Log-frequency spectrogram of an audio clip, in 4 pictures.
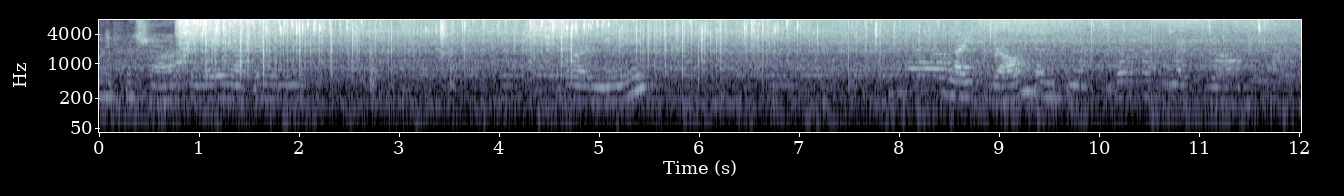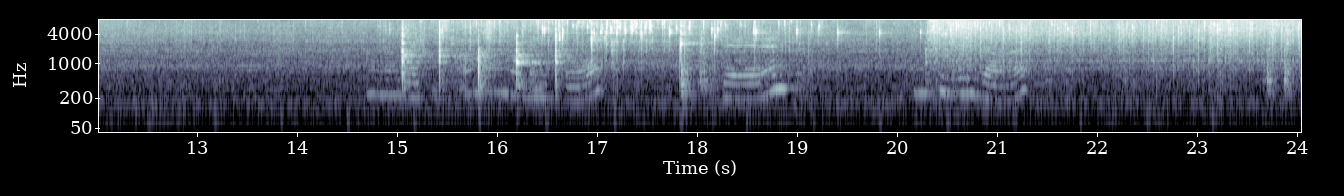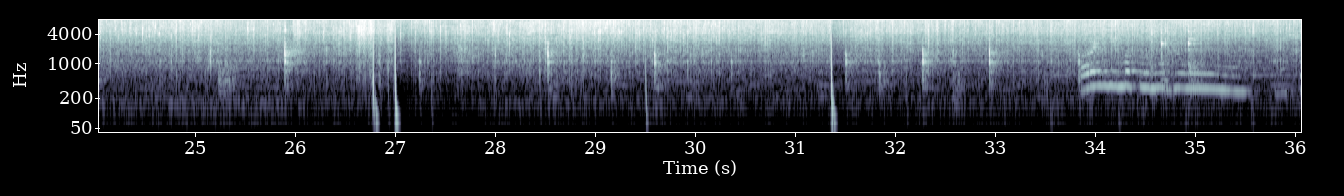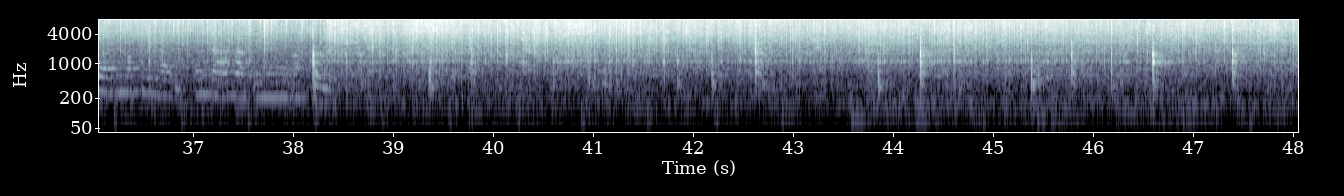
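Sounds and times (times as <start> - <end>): garlic and onions sizzling in oil: 0.8 - 48.0
spatula tapping and scraping pan: 43.8 - 47.7.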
